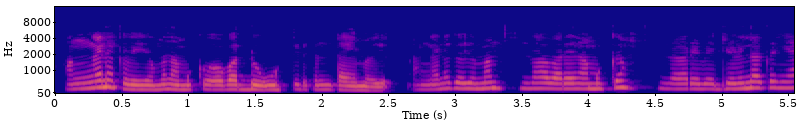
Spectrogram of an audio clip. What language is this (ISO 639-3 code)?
mal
